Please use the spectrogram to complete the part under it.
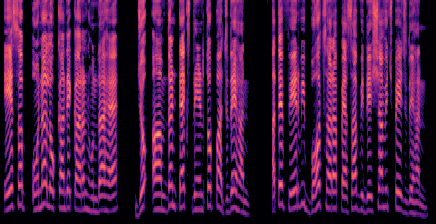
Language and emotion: Punjabi, disgusted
